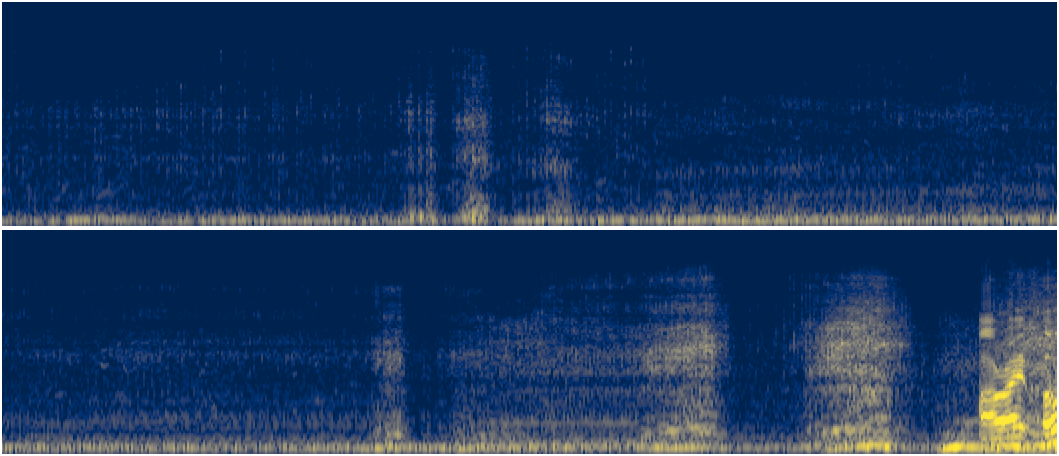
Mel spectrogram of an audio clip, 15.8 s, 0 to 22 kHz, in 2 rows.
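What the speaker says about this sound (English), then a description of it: "sounds like boat 666 is making their way towards the start" A racing powerboat engine idles and then revs up as it heads to the race start, the engine note climbing louder toward the end, with voices talking over the steady rumble.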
